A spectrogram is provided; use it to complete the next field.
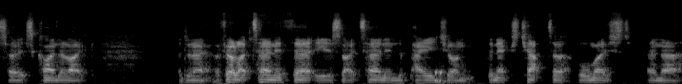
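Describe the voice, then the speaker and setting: This man has a British accent and a fairly low pitch. His tone is bright and sharp, his pace moderate and his delivery monotone and flat. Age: 20s. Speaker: podcast host. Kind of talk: casual chat.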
